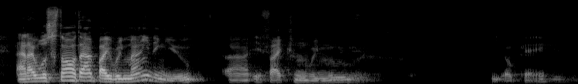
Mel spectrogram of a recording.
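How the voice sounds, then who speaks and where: Speaking with a Swiss accent at a moderate pace and medium pitch, a man swings very widely in pitch and shows big swings in loudness. He leaves long, frequent pauses. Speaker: anthropology professor. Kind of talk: lecture. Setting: lecture hall with audience.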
